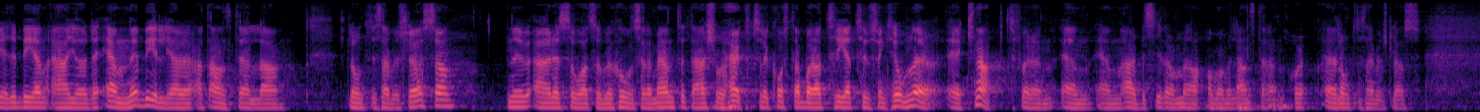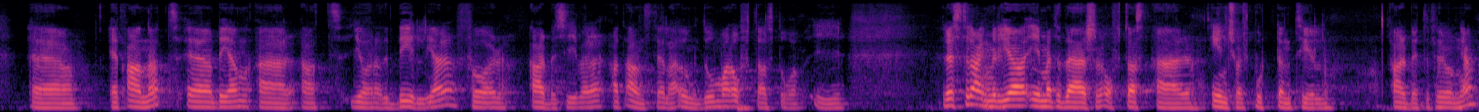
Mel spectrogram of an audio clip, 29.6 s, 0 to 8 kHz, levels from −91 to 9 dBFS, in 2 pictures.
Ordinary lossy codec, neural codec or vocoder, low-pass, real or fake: none; vocoder, 44.1 kHz, 128 mel bands, Pupu-Vocoder; 7.2 kHz; fake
